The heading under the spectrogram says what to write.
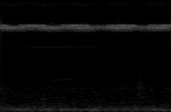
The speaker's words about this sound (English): So, just to clear the air a little bit, let's hear the crickets.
